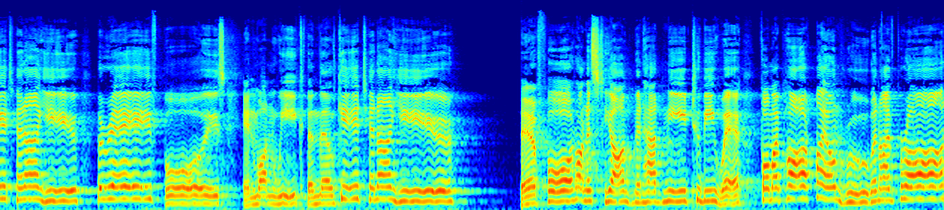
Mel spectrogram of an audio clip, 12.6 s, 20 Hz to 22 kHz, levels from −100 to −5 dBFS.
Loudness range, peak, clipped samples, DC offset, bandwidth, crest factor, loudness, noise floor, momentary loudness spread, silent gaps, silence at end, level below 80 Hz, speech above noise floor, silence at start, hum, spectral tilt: 2 LU; -12 dBFS; under 0.1%; under 0.1%; 16 kHz; 16 dB; -26 LUFS; -70 dBFS; 7 LU; none; 0 s; -62 dBFS; 44 dB; 0 s; none; -4.5 dB/octave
